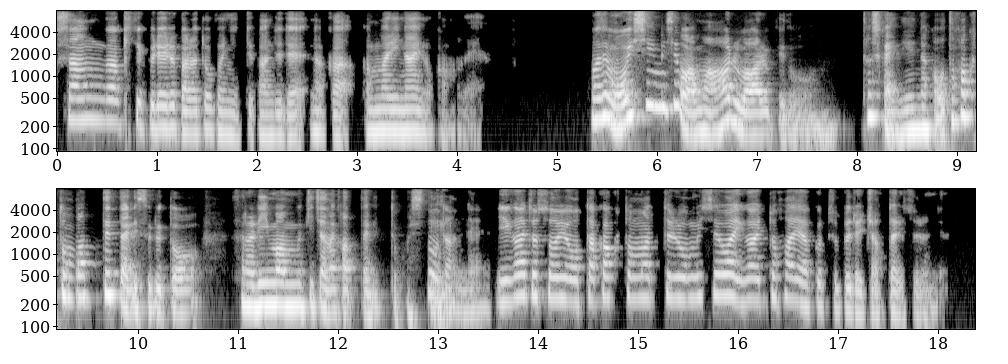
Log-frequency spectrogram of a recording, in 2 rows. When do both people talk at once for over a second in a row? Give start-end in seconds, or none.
none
